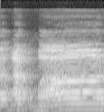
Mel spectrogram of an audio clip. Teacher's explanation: با پر زبر کھینچیں گے تو الف مدہ بن جائے گا، اکبار بن جائے گا، تو یہ بھی بہت بڑی غلطی ہے۔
